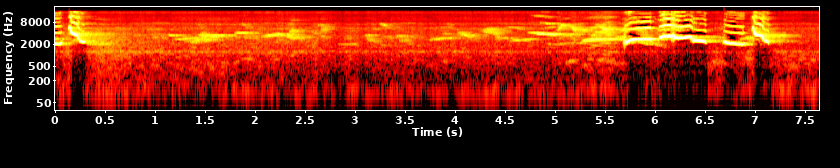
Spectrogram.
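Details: Lure song of an Oriental magpie-robin to coax silent or lazy magpie-robins into singing: one sharp whistled sweep, a long stretch of soft distant chirping, then a loud gliding whistled phrase and a final steep upswept note.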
